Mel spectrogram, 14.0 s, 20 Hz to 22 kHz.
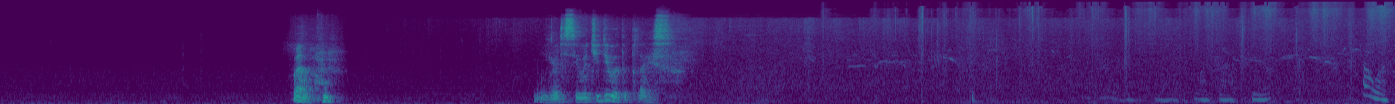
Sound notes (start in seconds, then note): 8.1 birds singing; 10.8 group murmuring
